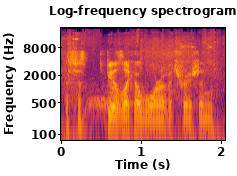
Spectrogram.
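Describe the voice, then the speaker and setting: A man's voice: lowish voice, steady tone, fairly quick, slight background noise. A man talking casually and bluntly as co-commentator on a video game let's play. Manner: blunt, informal.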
